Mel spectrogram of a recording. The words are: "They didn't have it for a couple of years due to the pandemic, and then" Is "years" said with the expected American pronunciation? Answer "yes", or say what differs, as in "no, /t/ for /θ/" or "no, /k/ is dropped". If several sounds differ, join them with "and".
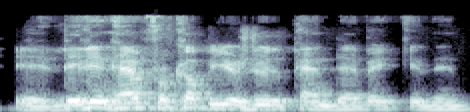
yes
